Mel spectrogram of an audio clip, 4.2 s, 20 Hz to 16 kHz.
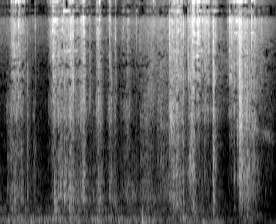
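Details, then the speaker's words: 2018 Chevrolet Niva, 9,000 km: irregular sharp metallic knocks and clinks in the steering over every bump, with significant play; began after wheel alignment and worsened after the steering idler arm was replaced. Cause not yet found. "стучит на каждой кочке на всем подряд еще и люфт ощущается существенный"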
